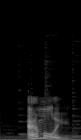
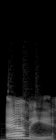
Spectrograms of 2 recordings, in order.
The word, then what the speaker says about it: Emi: Emily, Jesus fucking Christ, Miki, stop. Emmy sticks out her tongue again because this is Emmy and her name is spelled E-M-I. There's no L.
